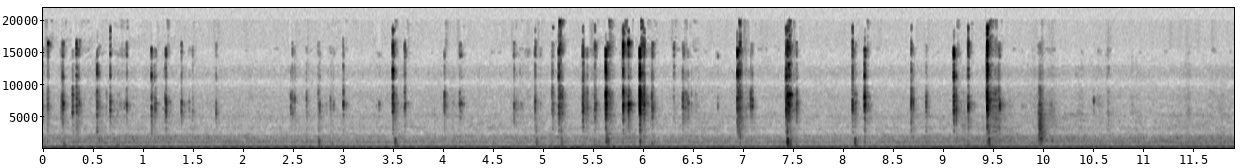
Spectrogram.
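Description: Steady typing on a 2003 Power Mac G5 keyboard, a close run of quick key clicks over a constant low hum, with no talking.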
